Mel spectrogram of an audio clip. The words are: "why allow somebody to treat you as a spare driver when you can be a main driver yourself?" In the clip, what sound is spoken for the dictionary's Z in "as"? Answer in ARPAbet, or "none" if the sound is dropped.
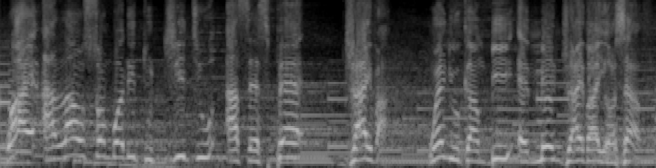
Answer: S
